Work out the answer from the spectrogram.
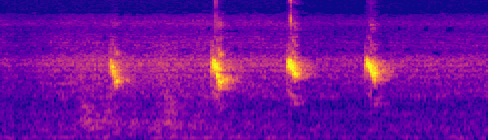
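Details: Sooty-headed bulbul lure to provoke rival birds: four short, slightly husky chirps spaced about half a second apart over a steady background hiss.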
